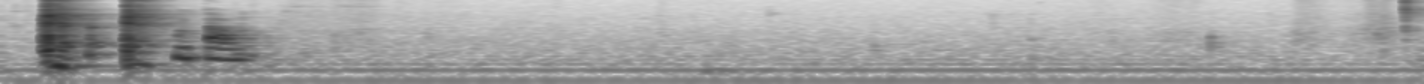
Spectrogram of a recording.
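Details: Three quick dry coughs in a quiet room from a woman recording a knitting podcast, who says she has little voice, then near silence; cough.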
